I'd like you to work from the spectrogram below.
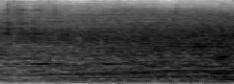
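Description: Race cars in a heat race at Santa Maria Speedway roar past together, a dense, loud, continuous engine drone that swells slightly toward the end.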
